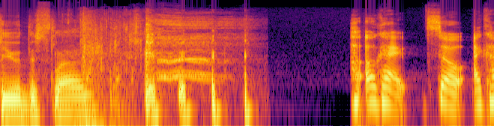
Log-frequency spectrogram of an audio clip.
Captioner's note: chuckle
